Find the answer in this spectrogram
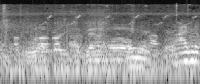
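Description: Indistinct voices of several people talking.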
